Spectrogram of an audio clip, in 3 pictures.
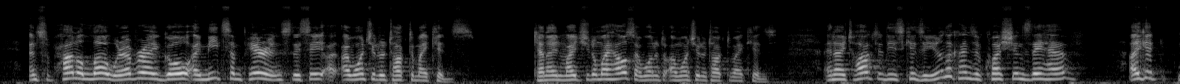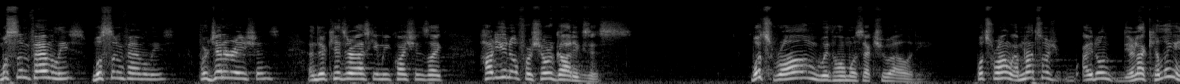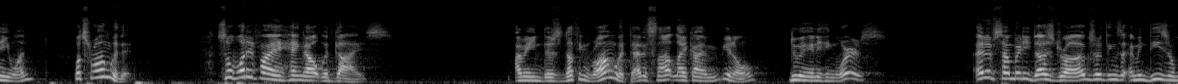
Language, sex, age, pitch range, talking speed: English, male, 20-39, 165-245 Hz, 220 wpm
